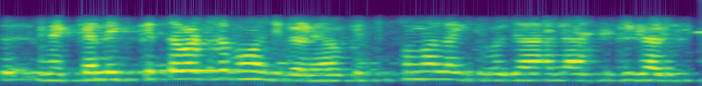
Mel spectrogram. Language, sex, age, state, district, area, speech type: Odia, female, 18-30, Odisha, Khordha, rural, conversation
